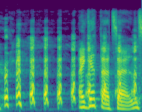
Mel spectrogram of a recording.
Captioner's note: laughs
